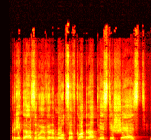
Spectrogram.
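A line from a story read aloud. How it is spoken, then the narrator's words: Frantic yelling officer. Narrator (Russian): истошно заорал майор Волович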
